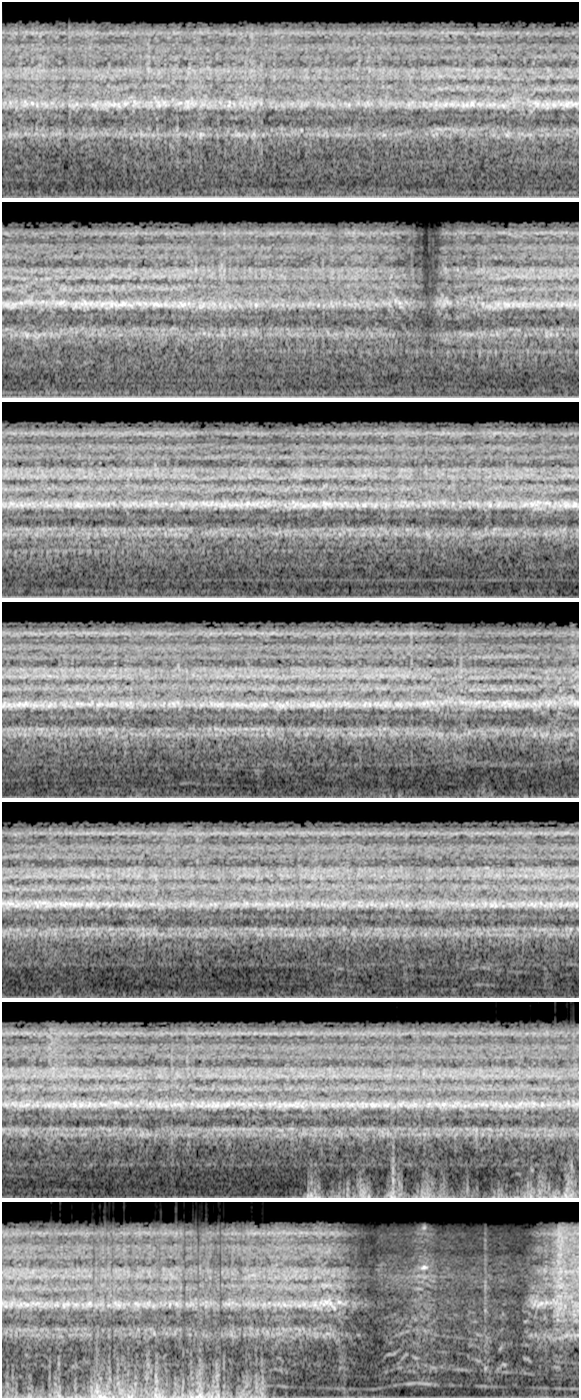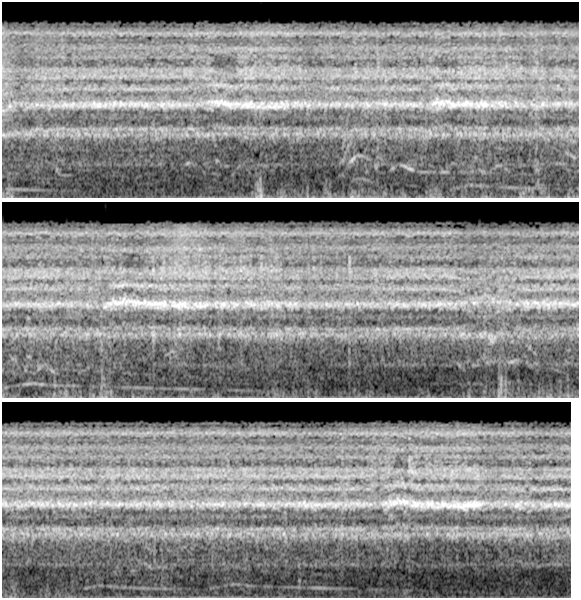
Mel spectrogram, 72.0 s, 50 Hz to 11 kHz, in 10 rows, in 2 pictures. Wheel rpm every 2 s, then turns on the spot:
160, 160, 160, 160, 160, 160, 110, 160, 160, 160, 160, 160, 160, 160, 160, 160, 160, 160, 160, 160, 160, 160, 160, 140, 10, 140, 160, 160, 160, 160, 160, 160, 160, 160, 160, 160.
none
